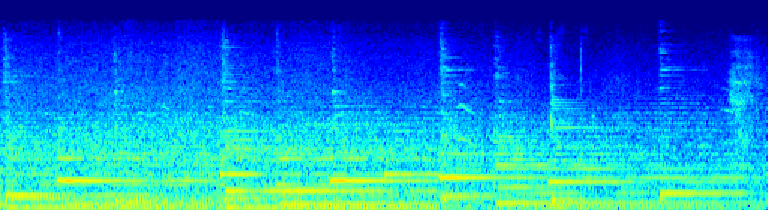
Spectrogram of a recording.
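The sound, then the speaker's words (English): A steady wash of ocean surf fills the background, continuous and moderately loud, as a boat departs on the water, while soft sustained musical tones play over it. No one speaks. “She looks out at the water to see Ben's boat departing.”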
